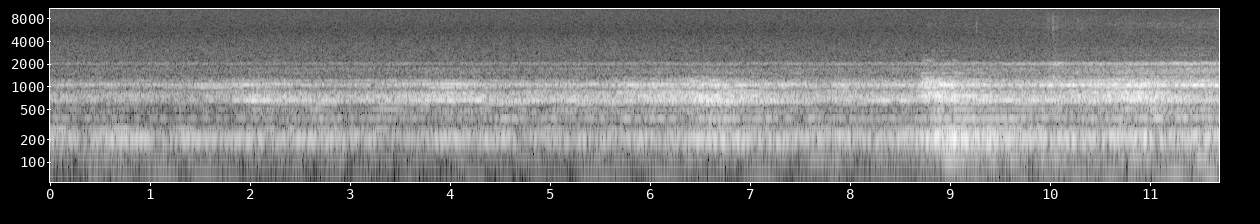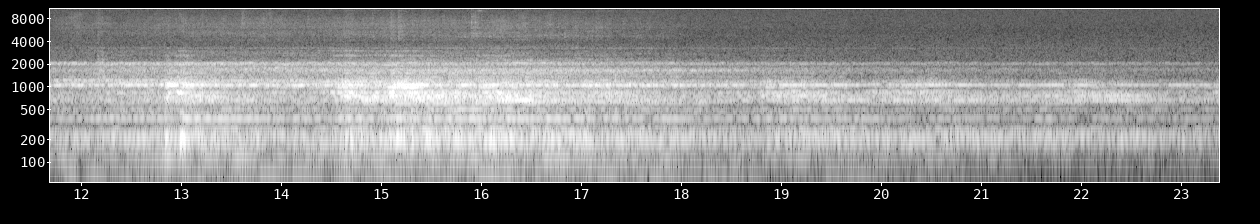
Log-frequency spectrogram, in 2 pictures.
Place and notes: {"title": "tram pole in the Prater, Vienna", "date": "2011-08-12 11:36:00", "description": "tram pole in the Prater park", "latitude": "48.21", "longitude": "16.40", "altitude": "162", "timezone": "Europe/Vienna"}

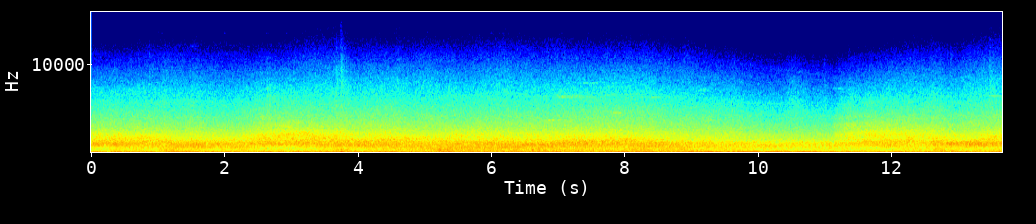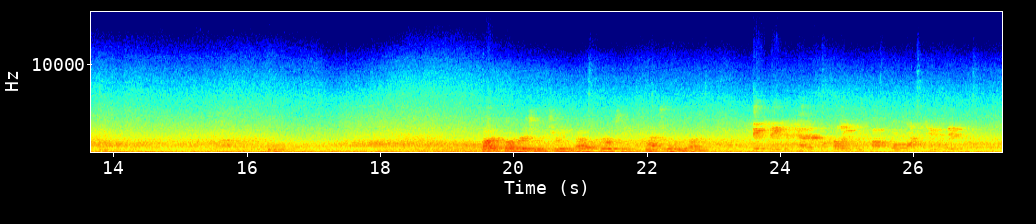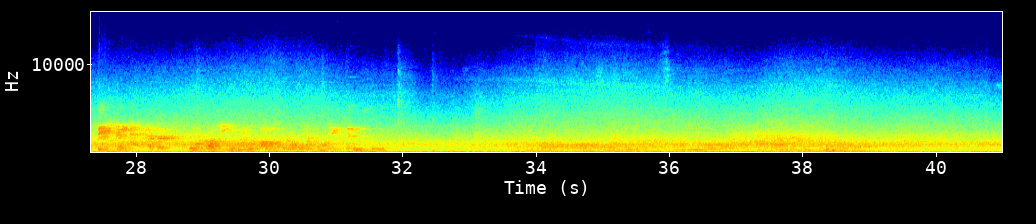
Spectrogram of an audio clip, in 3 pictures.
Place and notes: {"title": "MacArthur BART, Oakland, CA, USA - MacArthur BART Station", "date": "2016-01-13 13:00:00", "description": "Recorded with a pair of DPA 4060s and a Marantz PMD661", "latitude": "37.83", "longitude": "-122.27", "altitude": "26", "timezone": "America/Los_Angeles"}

